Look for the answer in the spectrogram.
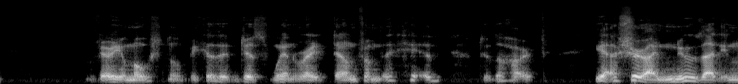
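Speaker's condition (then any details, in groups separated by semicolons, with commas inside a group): Cerebral palsy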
